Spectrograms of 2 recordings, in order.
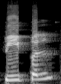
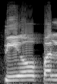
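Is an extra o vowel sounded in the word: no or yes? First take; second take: no; yes. First: It is said with no extra o vowel. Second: An extra o vowel follows the first vowel. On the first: The speaker calls it right. "ओ का sound यहाँ पे नहीं आ रहा" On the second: The speaker calls it wrong. "पीओपल नहीं बोलते हैं"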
